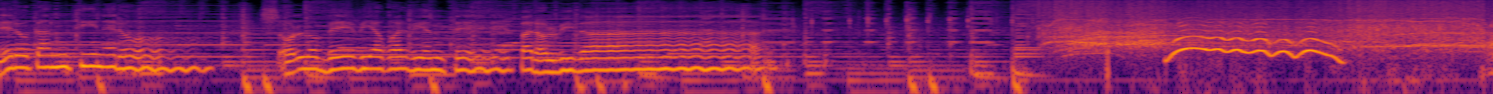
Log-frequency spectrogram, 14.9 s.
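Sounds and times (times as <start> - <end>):
speech: 0.0 - 1.8, 2.8 - 7.9
applause: 10.3 - 14.9.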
